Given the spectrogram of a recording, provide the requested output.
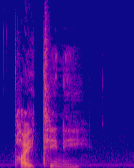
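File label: "paitini", Māori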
